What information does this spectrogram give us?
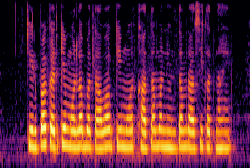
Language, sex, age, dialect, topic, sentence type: Chhattisgarhi, female, 25-30, Western/Budati/Khatahi, banking, statement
